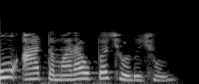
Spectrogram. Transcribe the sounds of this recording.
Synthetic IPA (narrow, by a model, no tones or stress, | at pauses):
ũʔat̪əmaɾaupəɾt͡ʃʰoɽũt͡ʃʰũ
